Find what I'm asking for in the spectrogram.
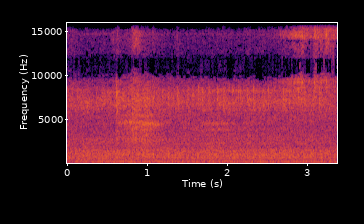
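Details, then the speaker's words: Microwave running and heating after magnetron repair (previously clicking with no heating), 30-second test heating soup: steady, even low hum at one pitch with no clicking; normal magnetron hum. "Can you hear the buzzing? It's working. It's working. Ah, it's working."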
